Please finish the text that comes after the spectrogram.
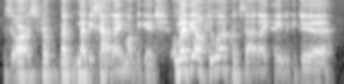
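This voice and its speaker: A man's voice: medium pitch, big pitch swings, fast. Hesitant British man with varied intonation. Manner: hesitant, stammering, repeating himself. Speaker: podcast co-host. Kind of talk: casual chat.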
